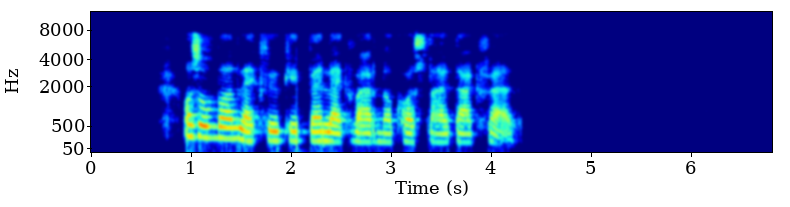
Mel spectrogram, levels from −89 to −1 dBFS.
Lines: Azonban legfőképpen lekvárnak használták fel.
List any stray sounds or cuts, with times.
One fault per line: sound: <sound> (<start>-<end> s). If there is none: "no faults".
no faults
